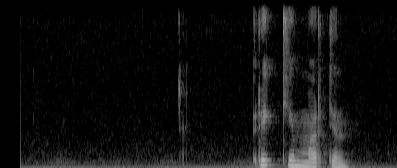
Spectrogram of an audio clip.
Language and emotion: Russian, neutral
